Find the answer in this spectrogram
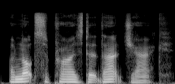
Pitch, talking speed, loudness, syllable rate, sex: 110 Hz, 205 wpm, -18 LUFS, 5.2 syllables/s, male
